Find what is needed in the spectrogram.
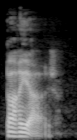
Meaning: a feudal treaty recognising joint sovereignty over a territory by two rulers
- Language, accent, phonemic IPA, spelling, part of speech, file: French, France, /pa.ʁe.aʒ/, paréage, noun, LL-Q150 (fra)-paréage.wav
